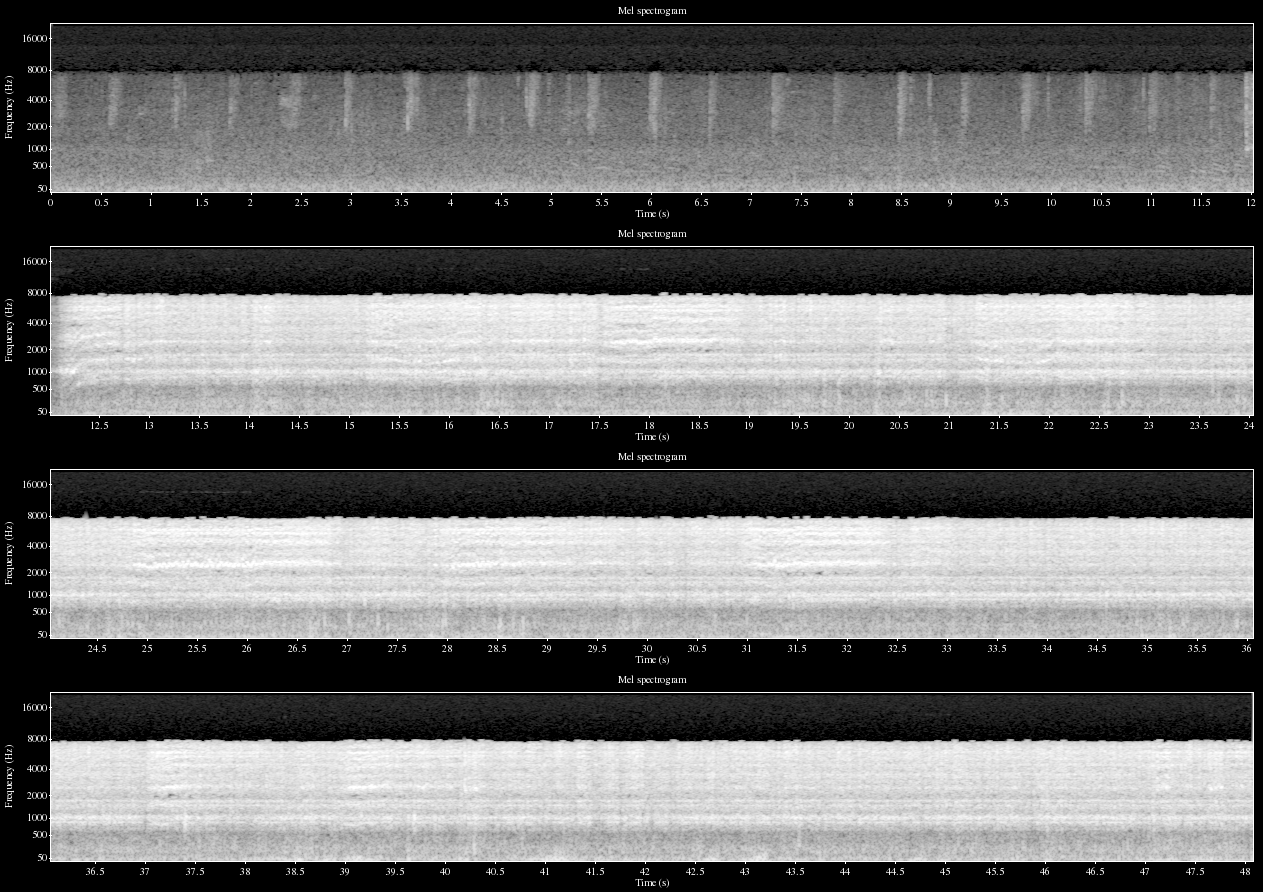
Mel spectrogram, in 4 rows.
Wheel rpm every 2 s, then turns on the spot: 0, 0, 0, 0, 0, 0, 170, 230, 220, 230, 230, 230, 220, 230, 230, 230, 230, 230, 230, 230, 230, 230, 230, 230.
none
